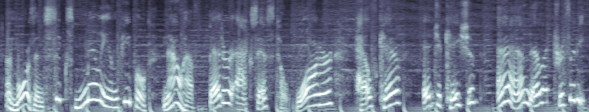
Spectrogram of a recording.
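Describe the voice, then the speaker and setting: A woman plays an excitable puppet news host in a children's comedy show. The delivery is emphatic and very lively in pitch, yet unhurried. Faint music sits behind the voice. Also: full character voice. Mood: enthusiastic. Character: excitable, chatty big-snouted puppet news anchor.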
